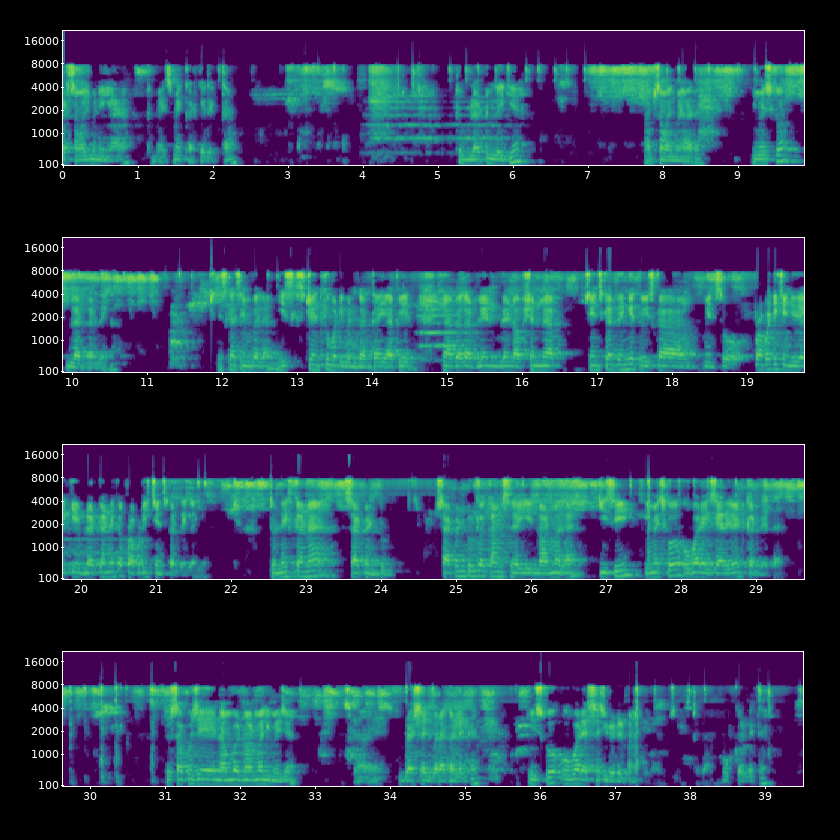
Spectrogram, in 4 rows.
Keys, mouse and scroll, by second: 5.2-9.8 drag, 21.6-22.7 right drag, 23.2 click, 25.4 ctrl+z, 25.6 ctrl+z, 25.9 ctrl+z, 26.1 ctrl+z, 26.2 ctrl+z, 26.4 ctrl+z, 26.7 ctrl+z, 27.0 ctrl+z, 27.6 ctrl+z, 28.5 ctrl+z, 29.8 ctrl+z, 37.6-39.5 drag.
